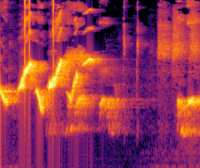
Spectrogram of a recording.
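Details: Rapid looping whistles from a white-rumped shama, sung to provoke other shamas, sweeping up and down, then a steadier low phrase and a short pair of paired notes after a brief gap.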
